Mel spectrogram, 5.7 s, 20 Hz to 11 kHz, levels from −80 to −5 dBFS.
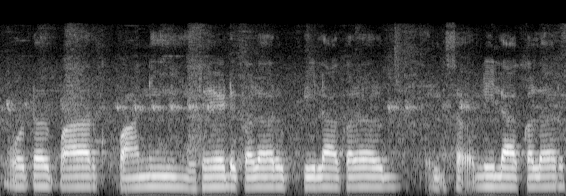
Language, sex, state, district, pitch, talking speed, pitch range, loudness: Hindi, male, Gujarat, Gandhinagar, 125 Hz, 125 wpm, 125-130 Hz, -15 LUFS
